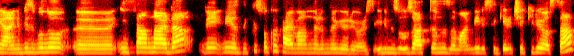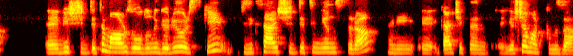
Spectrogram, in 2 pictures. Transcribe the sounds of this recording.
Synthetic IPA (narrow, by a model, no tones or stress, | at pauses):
jaːnibizbunuɯːinsanlˠaɾd̪avɛnɛjazd̪ɯk̚cːiso̞kakʰajvanlˠaɾɯnd̪aɟø̞ɾyjo̞ɾuze̞lʲimiziuzat̪ʰːɯːmɯzːamanbiɾisiɟe̞ɾit͡ʃʰe̞cʰilʲijo̞ɾsa | ɛːbiɾʃid̪ːe̞t̪ʰɛmaːɾuzo̞lˠd̪uːnuɟø̞ɾyjo̞ɾuz̥cʰifizicsælʲʃid̪ːe̞t̪ʰinjanɯsɯɾahaniɟæɾt͡ʃʰɛc̚t̪ʰænjaʃamhakːɯmɯza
